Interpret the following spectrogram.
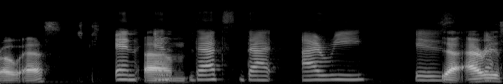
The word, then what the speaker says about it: Aris: and and that's that Arie is yeah AR is spelled AIS s and the S is silent so that's kind of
